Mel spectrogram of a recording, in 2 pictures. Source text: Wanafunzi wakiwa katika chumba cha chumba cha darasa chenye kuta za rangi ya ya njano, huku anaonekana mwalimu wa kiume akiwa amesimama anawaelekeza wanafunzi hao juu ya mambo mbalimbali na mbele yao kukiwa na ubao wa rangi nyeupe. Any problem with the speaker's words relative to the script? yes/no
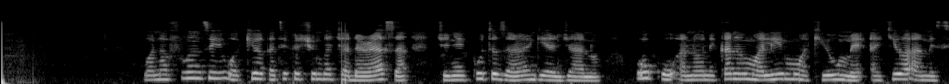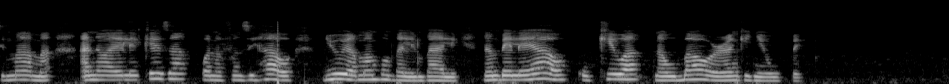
yes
